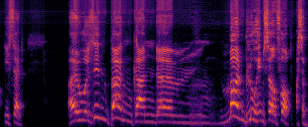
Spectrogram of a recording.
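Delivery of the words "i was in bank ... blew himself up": mock a flustered colleague in broken English. Colleague blurts out the bank news to his boss in broken English. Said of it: "It was broken English".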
